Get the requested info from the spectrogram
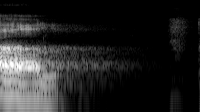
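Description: A man preaching holds the last syllable of a chanted phrase, which fades away about a second in. A short breath follows just before he speaks again.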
